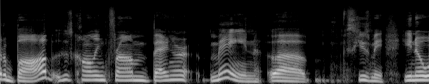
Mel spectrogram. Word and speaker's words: Bangor: Well, Bangor is the right pronunciation, but...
